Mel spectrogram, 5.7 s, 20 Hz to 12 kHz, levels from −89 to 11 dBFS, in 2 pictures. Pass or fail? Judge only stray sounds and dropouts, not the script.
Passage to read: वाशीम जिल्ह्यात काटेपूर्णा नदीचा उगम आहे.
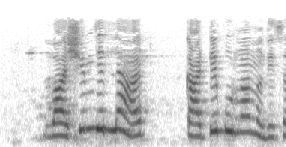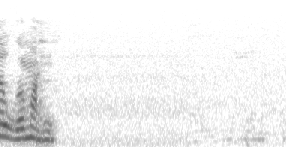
pass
